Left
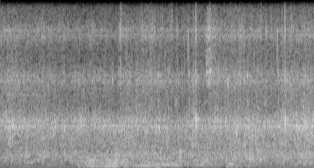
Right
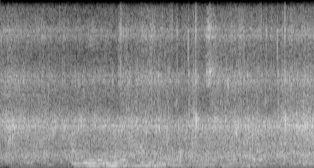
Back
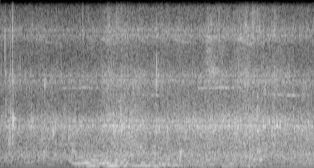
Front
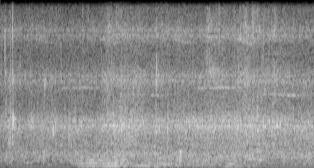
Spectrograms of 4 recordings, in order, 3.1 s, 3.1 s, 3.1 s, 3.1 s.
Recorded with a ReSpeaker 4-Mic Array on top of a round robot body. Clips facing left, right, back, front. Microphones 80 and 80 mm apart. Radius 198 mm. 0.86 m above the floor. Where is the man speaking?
135° right, 7.5 m; by 2.6 s 145° right, 8 m.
